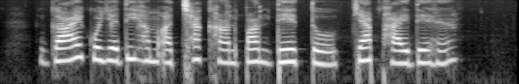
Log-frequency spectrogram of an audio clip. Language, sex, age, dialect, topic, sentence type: Magahi, female, 18-24, Western, agriculture, question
